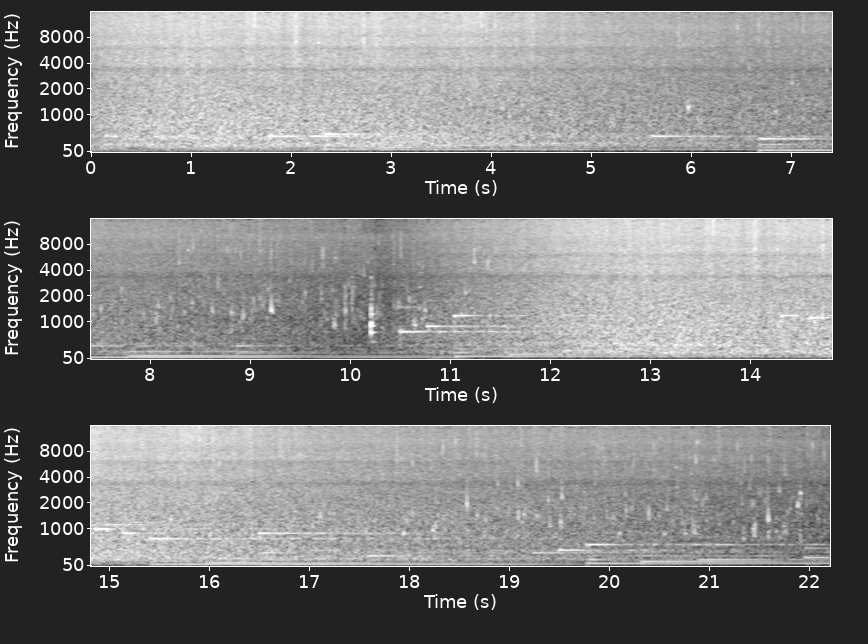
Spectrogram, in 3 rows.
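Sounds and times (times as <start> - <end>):
Japanese water stream rushing and trickling: 0.0 - 22.2
soft relaxing piano playing slow sustained notes: 0.0 - 22.2.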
